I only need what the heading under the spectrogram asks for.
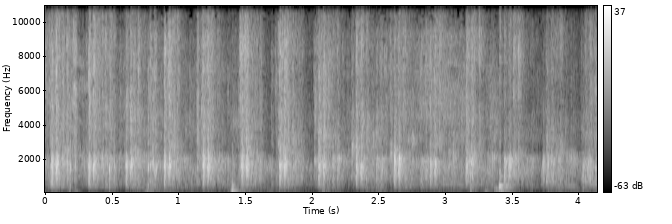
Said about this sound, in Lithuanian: Ponios ir ponai, audringai pasitikite Pablo Laso, Virginijus. Seskus.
